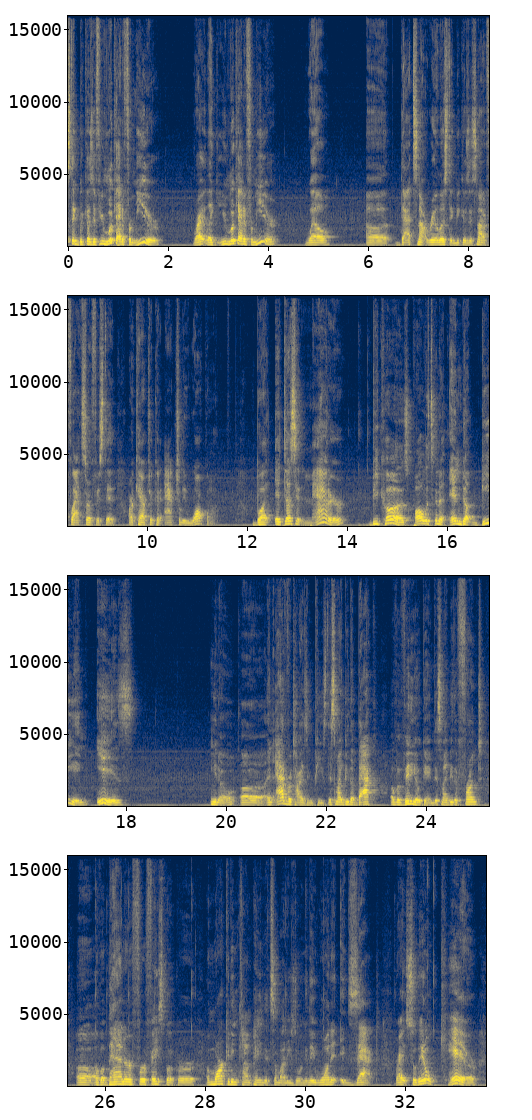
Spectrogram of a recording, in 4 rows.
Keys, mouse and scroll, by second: 1.0-12.6 alt+middle drag, 12.9-14.2 alt+middle drag, 14.4 alt+middle click, 15.2 f, 15.5 z, 16.0 middle click, 20.2 middle click, 21.0 middle click, 21.8 middle click, 22.2 middle click, 23.5 middle click, 24.3-25.7 middle drag, 26.0 middle click, 26.6 middle click, 27.2 middle click, 28.3 middle click, 29.5 middle click, 30.3 middle click, 31.7 middle click, 32.4 click.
